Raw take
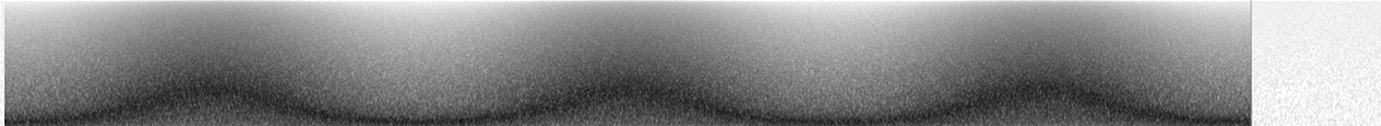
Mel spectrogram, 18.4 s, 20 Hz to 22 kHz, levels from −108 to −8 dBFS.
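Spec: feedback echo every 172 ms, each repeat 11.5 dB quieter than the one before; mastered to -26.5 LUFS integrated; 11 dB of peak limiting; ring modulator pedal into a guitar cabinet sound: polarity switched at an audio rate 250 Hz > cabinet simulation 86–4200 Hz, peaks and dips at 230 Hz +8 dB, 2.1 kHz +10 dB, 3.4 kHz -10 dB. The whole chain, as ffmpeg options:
-af "alimiter=limit=0.15:level=0:latency=1,aecho=1:1:172|344|516:0.266|0.0718|0.0194,aeval=exprs='val(0)*sgn(sin(2*PI*250*n/s))':c=same,highpass=86,equalizer=f=230:t=q:w=4:g=8,equalizer=f=2100:t=q:w=4:g=10,equalizer=f=3400:t=q:w=4:g=-10,lowpass=f=4200:w=0.5412,lowpass=f=4200:w=1.3066,volume=0.708"

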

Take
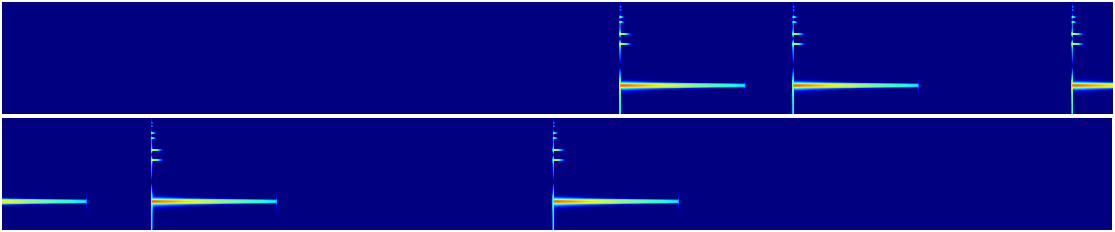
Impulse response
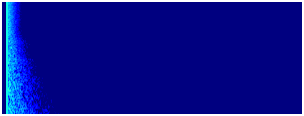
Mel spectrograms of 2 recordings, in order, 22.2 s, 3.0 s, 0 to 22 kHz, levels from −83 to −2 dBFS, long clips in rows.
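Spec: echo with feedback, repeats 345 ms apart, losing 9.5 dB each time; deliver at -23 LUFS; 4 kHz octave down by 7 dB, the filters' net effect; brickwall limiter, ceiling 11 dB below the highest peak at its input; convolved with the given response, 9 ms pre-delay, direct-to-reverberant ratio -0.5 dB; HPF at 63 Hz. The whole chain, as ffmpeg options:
-filter_complex "[0:a]highpass=63,equalizer=f=4000:t=o:g=-8.5,alimiter=level_in=1.41:limit=0.0631:level=0:latency=1,volume=0.708,aecho=1:1:345|690|1035|1380:0.335|0.111|0.0365|0.012,asplit=2[s0][s1];[1:a]atrim=start_sample=2205,adelay=9[s2];[s1][s2]afir=irnorm=-1:irlink=0,volume=0.891[s3];[s0][s3]amix=inputs=2:normalize=0,volume=2.99"

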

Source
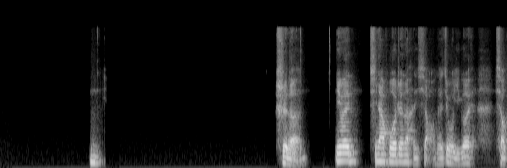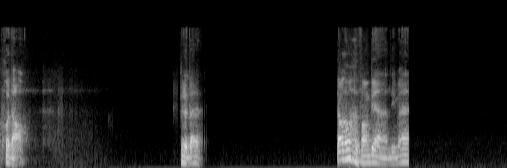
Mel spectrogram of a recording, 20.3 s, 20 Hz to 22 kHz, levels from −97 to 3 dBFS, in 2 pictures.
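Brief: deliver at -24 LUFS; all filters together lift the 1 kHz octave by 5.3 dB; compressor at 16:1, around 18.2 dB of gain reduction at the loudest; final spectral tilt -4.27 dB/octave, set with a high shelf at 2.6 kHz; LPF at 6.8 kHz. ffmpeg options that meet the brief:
-af "lowpass=6800,equalizer=f=1000:t=o:g=6,highshelf=f=2600:g=4.5,acompressor=threshold=0.0501:ratio=16,volume=2.51"

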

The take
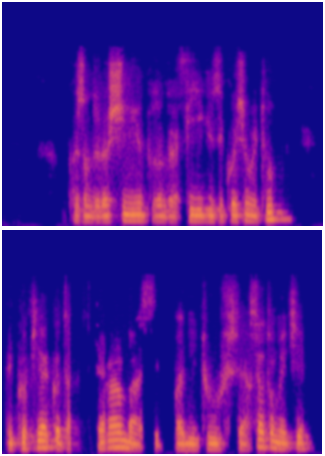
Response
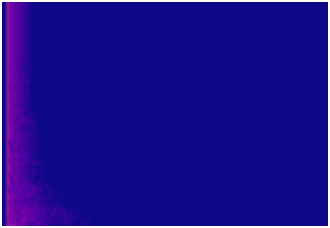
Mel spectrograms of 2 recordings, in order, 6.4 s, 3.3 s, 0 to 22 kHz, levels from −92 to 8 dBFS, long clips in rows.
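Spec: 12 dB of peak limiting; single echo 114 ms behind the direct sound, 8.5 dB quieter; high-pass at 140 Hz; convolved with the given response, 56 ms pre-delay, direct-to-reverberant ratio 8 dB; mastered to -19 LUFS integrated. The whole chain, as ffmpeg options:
-filter_complex "[0:a]highpass=140,alimiter=limit=0.0794:level=0:latency=1,aecho=1:1:114:0.376,asplit=2[s0][s1];[1:a]atrim=start_sample=2205,adelay=56[s2];[s1][s2]afir=irnorm=-1:irlink=0,volume=0.447[s3];[s0][s3]amix=inputs=2:normalize=0,volume=4.22"

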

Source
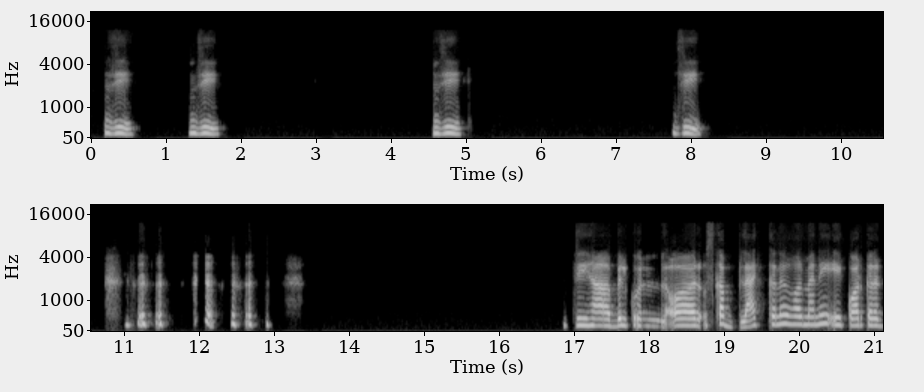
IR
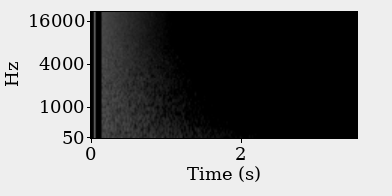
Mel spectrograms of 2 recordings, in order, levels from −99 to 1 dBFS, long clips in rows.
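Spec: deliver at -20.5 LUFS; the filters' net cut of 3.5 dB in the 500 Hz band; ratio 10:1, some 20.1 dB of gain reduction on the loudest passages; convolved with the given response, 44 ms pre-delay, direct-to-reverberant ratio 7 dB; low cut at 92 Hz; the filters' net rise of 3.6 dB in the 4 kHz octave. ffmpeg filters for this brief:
-filter_complex "[0:a]highpass=92,equalizer=f=500:t=o:g=-4.5,equalizer=f=4000:t=o:g=6,acompressor=threshold=0.0112:ratio=10,asplit=2[s0][s1];[1:a]atrim=start_sample=2205,adelay=44[s2];[s1][s2]afir=irnorm=-1:irlink=0,volume=0.631[s3];[s0][s3]amix=inputs=2:normalize=0,volume=15"

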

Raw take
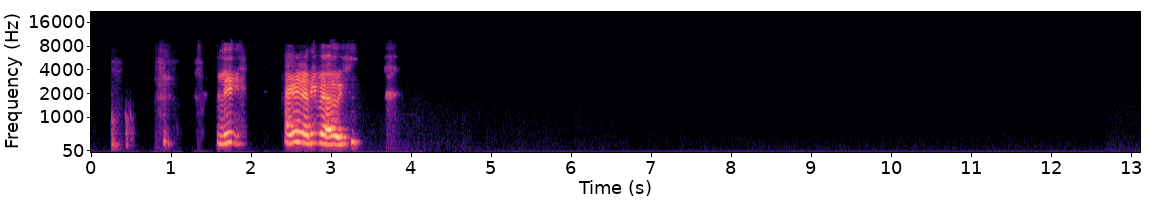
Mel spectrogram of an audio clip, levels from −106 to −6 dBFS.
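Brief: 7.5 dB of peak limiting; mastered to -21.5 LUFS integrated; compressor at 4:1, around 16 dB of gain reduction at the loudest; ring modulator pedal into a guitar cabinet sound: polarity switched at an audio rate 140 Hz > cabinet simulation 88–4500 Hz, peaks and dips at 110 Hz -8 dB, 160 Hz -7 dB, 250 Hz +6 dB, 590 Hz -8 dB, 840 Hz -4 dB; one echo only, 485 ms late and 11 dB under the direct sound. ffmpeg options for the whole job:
-af "acompressor=threshold=0.02:ratio=4,alimiter=level_in=1.78:limit=0.0631:level=0:latency=1,volume=0.562,aecho=1:1:485:0.282,aeval=exprs='val(0)*sgn(sin(2*PI*140*n/s))':c=same,highpass=88,equalizer=f=110:t=q:w=4:g=-8,equalizer=f=160:t=q:w=4:g=-7,equalizer=f=250:t=q:w=4:g=6,equalizer=f=590:t=q:w=4:g=-8,equalizer=f=840:t=q:w=4:g=-4,lowpass=f=4500:w=0.5412,lowpass=f=4500:w=1.3066,volume=11.9"

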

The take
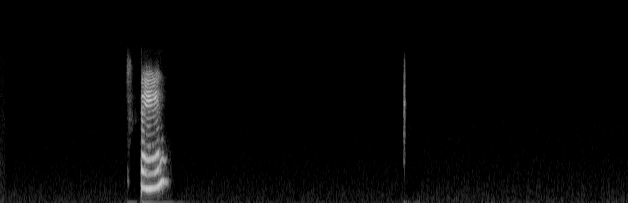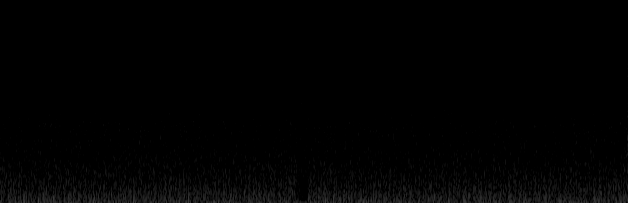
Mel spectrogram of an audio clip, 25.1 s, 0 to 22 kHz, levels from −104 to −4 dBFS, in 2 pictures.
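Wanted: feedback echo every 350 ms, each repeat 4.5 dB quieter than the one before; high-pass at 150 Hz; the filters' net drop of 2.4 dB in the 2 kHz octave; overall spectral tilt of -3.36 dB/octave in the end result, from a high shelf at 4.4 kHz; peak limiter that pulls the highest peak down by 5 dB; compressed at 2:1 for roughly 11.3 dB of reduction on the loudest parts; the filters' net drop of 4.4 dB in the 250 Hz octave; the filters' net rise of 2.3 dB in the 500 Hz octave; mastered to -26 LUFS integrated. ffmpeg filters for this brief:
-af "highpass=150,equalizer=f=250:t=o:g=-8,equalizer=f=500:t=o:g=6,equalizer=f=2000:t=o:g=-5,highshelf=f=4400:g=3,acompressor=threshold=0.00631:ratio=2,alimiter=level_in=2.51:limit=0.0631:level=0:latency=1,volume=0.398,aecho=1:1:350|700|1050|1400|1750|2100|2450|2800|3150:0.596|0.357|0.214|0.129|0.0772|0.0463|0.0278|0.0167|0.01,volume=10"

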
